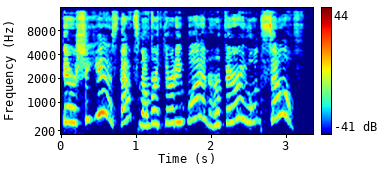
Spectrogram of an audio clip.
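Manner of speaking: very high, loud excited squeal; excited shriek. Acted. Joyce dancing before the portrait, very high excited squeal. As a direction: bounce with excitement as you say it. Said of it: "excitedly dancing up and down".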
